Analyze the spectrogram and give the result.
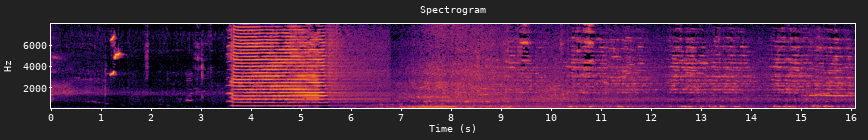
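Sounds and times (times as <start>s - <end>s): train rumbling past: 0.0s - 16.0s
train horn blast: 3.5s - 6.6s
wheels rattling on rails: 6.6s - 16.0s.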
